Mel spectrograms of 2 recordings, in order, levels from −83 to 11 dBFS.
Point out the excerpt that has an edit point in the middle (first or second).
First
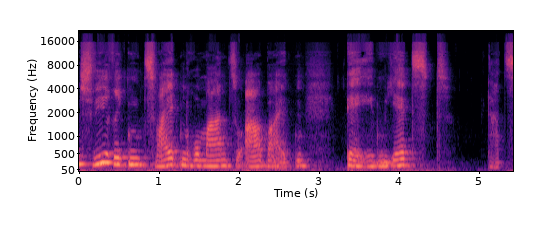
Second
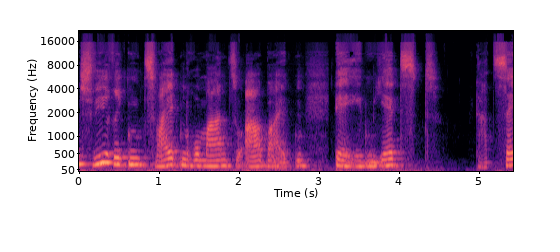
second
